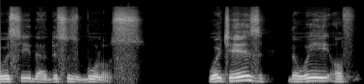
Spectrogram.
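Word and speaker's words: بولس: If you go to the interpretation, you will see that this is Bulos, which is the way of Muslims, they say and pronounce the name of Paul. In Arabic, we call him Polos.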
